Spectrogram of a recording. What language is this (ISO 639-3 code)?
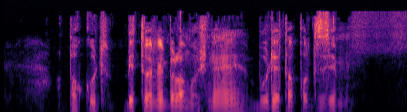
ces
